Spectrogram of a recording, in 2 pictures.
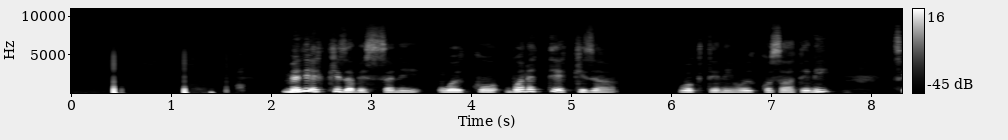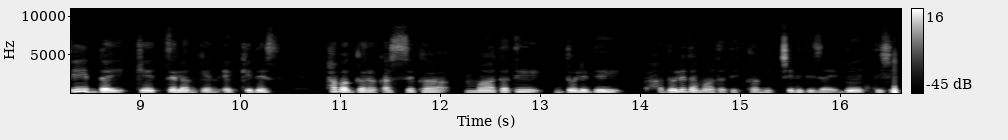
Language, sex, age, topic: Gamo, male, 18-24, government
